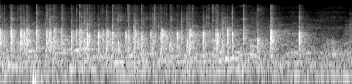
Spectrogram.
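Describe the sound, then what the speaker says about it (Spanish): Applause for boxer Agustín Pérez at a boxing weigh-in, a moderate crowd clapping steadily, then thinning into a few scattered claps. "Fuerte el aplauso, por favor, para Agustín Pérez"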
